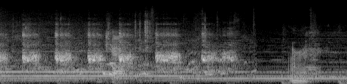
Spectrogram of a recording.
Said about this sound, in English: Rooster! I think that's him. Just wanted to make sure it's a rooster.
